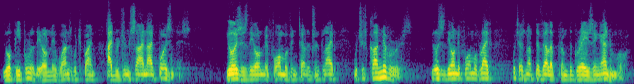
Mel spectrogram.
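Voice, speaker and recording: A man playing a calm, formal male alien doctor from another planet in a 1950s radio drama, speaking with precise, unhurried diction. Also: mid-range voice, husky, close to an everyday voice. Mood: measured. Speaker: visiting alien scientist. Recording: dull lo-fi 1950s radio broadcast.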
